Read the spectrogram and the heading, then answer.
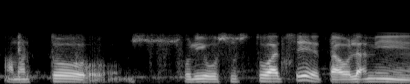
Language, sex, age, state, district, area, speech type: Bengali, male, 18-30, West Bengal, Malda, rural, conversation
